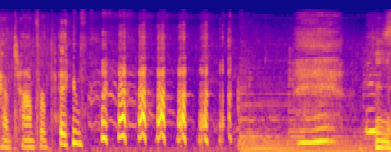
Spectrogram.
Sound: laughs

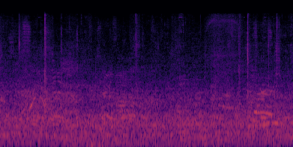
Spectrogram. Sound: people speaking in the background

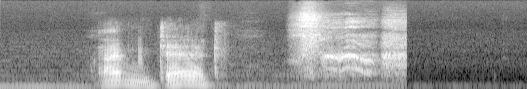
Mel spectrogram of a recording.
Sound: wheeze

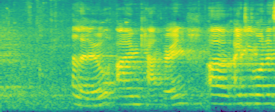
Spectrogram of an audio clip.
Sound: voiceover

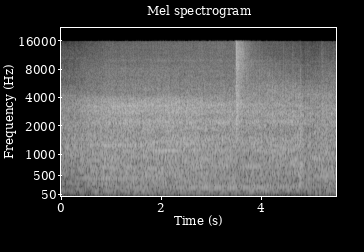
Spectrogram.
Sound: truck engine humming

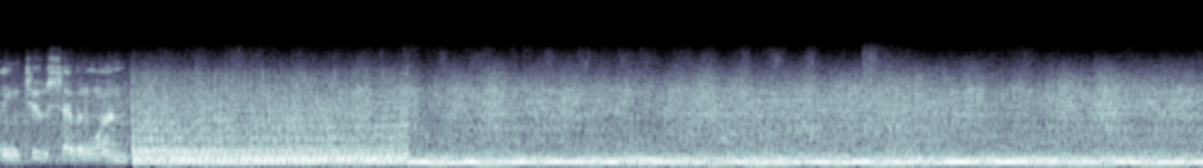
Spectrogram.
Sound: aircraft rumbles

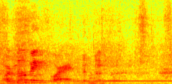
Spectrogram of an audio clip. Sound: group laughs

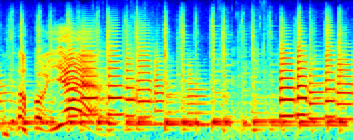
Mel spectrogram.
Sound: jazz music; giggling

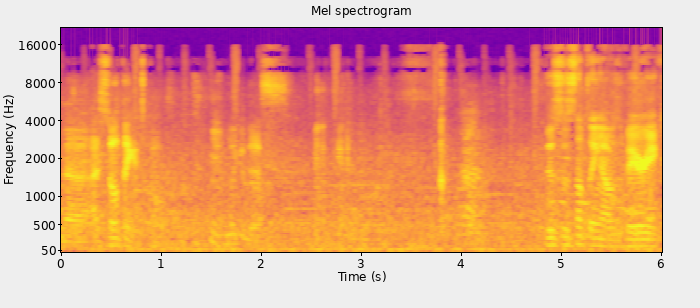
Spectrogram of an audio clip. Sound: chuckles

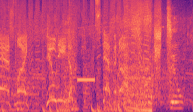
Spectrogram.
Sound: beep

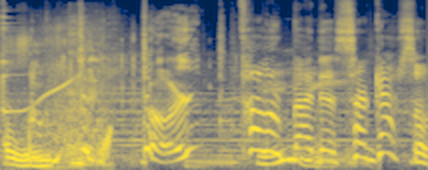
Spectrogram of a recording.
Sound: gulps

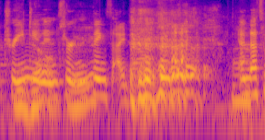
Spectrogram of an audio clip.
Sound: laughter

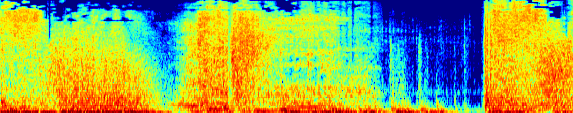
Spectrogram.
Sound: t-rex roars

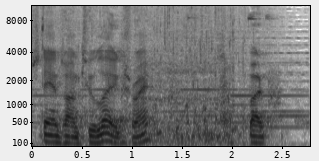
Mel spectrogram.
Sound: water bubbles

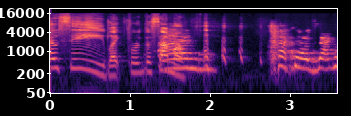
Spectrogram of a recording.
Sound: laughs

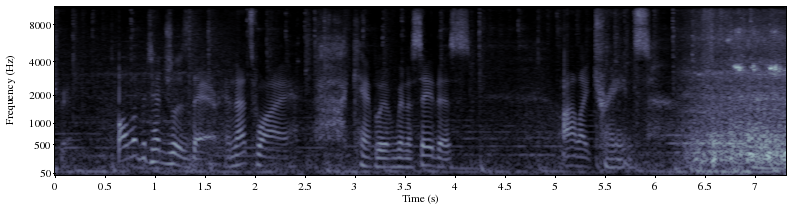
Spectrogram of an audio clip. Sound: sighs

